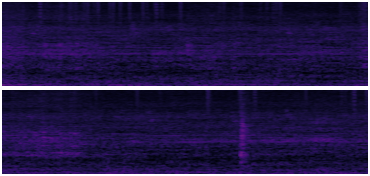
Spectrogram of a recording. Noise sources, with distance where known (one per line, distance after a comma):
background noise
